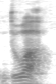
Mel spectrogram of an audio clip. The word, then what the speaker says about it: dois: from je dois and this is spelt the OIS do I so we end in an S but we don't hear it dois the word fourth thing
